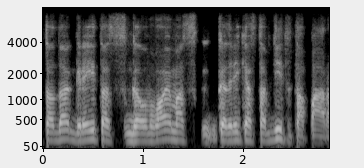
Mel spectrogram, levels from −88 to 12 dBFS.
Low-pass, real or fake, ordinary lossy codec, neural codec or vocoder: 7.2 kHz; real; Opus, 64 kbps; none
